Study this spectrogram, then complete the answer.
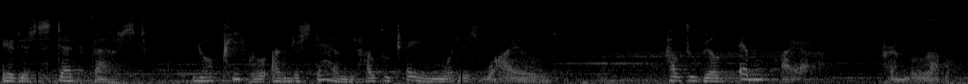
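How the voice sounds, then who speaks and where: A man talks very slowly in a put-on character voice, with long, frequent pauses. Clear echo and loud background noise fill the recording. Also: fairly high pitch for a man. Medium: video game. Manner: commanding, disdainful.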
